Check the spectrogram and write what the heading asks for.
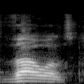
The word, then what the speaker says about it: values: And we seek to include knowledge and values. Values. From many cultures. When the S is at the end there, in some cases, we want to pronounce it as a Z.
